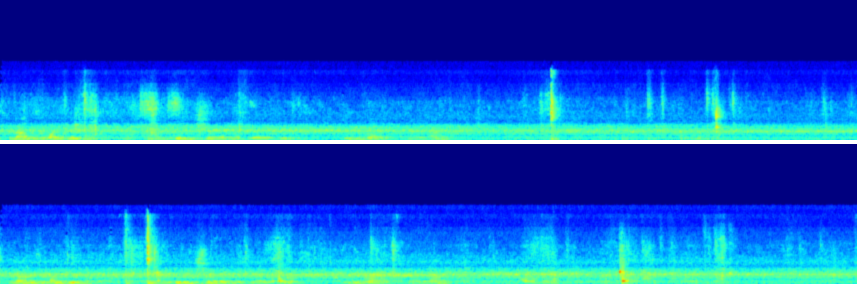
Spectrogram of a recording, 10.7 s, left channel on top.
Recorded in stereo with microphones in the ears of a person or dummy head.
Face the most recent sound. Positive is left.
turn(degrees=-25)  # may be behind; listen again after turning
